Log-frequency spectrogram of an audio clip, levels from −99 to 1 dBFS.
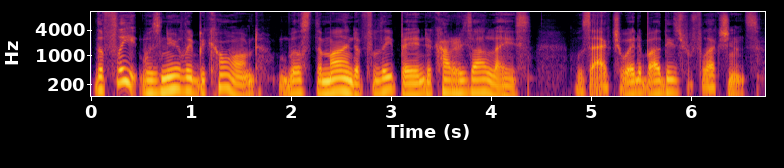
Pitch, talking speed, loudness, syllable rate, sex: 135 Hz, 150 wpm, -18 LUFS, 4.9 syllables/s, male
